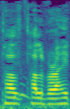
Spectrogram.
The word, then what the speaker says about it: Tal Barahi: Is it called Talbarahi temple in Nepali? Am I pronouncing right? Yes.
